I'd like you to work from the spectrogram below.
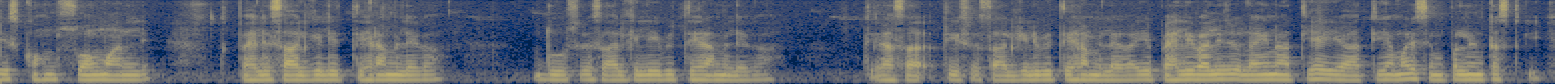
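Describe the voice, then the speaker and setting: A man teaching exam math step by step, reading each question slowly and then explaining it. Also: mid-range voice, dark tone. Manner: explains step by step, often asks and answers himself; reads English question text slowly, then explains it in Hindi. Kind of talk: exam-prep math lesson.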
